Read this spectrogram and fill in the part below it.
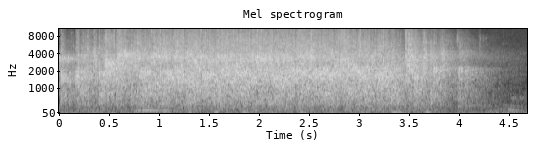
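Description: Loud, dense audience applause at a comedy show, a full roar of clapping sustained for about four seconds before tapering off at the end.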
